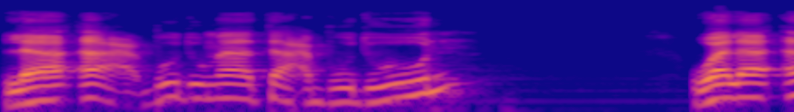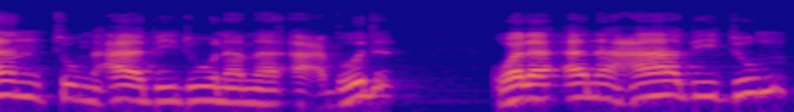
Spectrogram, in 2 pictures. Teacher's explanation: Quand je m'arrête, la dernière voyelle, je ne la prononce plus.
